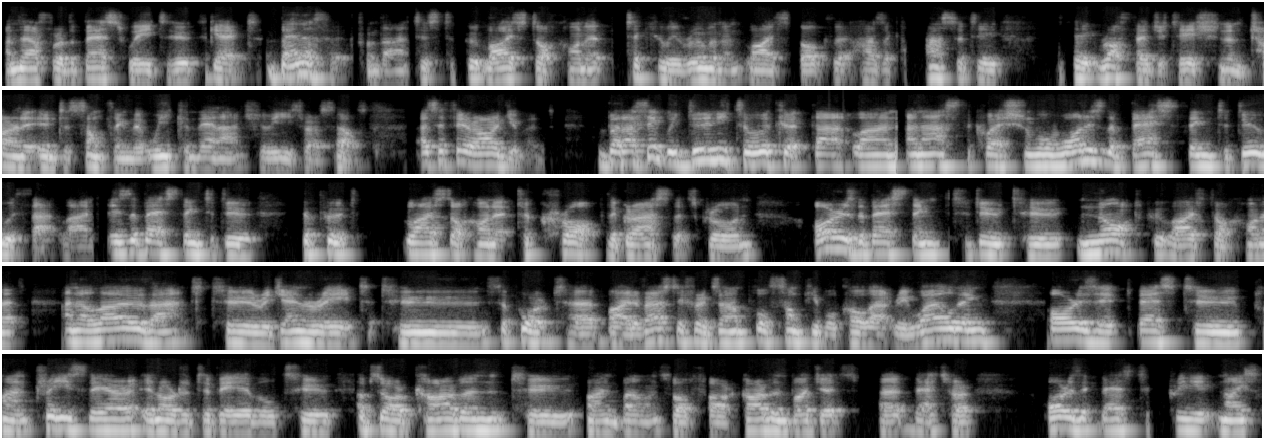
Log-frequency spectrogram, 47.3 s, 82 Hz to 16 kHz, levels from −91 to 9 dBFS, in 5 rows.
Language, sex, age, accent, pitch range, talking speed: English, male, 40-59, British, 125-145 Hz, 190 wpm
